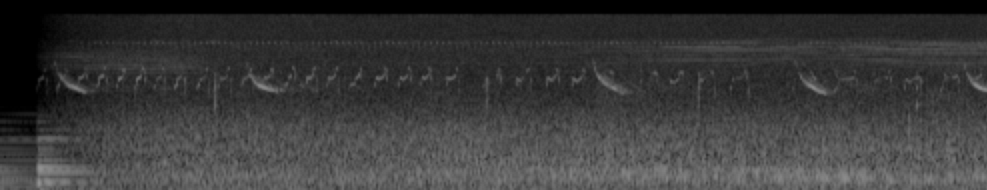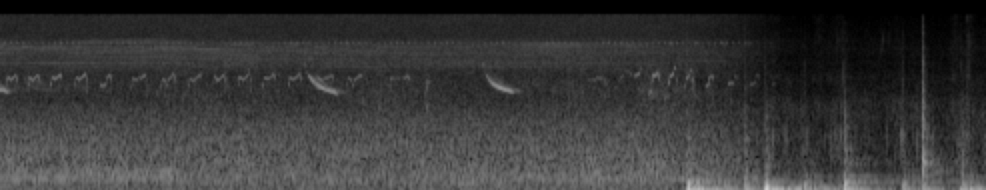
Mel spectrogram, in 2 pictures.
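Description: Wild birds calling over steady outdoor ambience: a quick run of short high chirps, with a louder high note that slides downward every couple of seconds. Near the end, music with heavy low drum-like beats comes in and drowns it out.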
